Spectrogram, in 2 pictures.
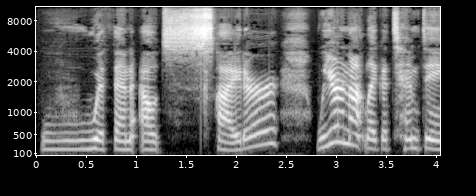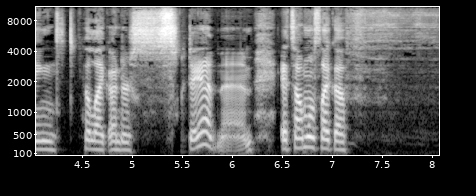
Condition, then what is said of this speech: Stuttering. Like, these things that we're doing, like me, every time I get on stage, I'm not just concerned about stuttering.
